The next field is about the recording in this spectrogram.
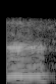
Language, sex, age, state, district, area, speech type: Hindi, male, 45-60, Uttar Pradesh, Varanasi, urban, conversation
